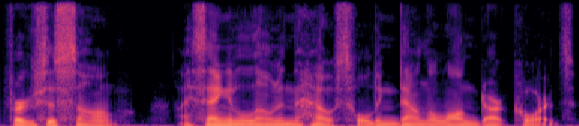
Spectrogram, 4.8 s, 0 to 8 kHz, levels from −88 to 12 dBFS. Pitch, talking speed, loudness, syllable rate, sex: 90 Hz, 185 wpm, -20 LUFS, 4.7 syllables/s, male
